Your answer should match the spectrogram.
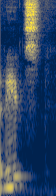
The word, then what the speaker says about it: reached: Itu bacanya reached ya. Bukan ed-nya nggak usah dibaca ya, reached.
